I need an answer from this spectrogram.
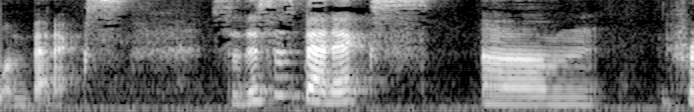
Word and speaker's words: Bennix: his full-time name, is Benix, which is B-E-N-N-I-X. It's extremely close to Benelux.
